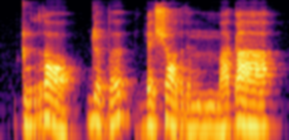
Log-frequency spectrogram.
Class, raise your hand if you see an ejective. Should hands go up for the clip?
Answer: no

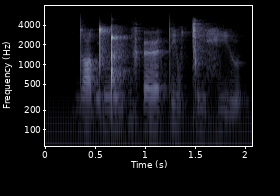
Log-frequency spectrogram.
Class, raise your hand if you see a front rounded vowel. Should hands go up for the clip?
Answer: yes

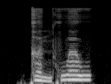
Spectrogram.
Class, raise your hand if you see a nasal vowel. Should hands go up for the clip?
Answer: no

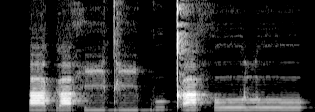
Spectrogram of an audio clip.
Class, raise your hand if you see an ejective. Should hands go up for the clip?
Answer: yes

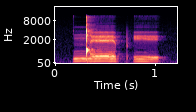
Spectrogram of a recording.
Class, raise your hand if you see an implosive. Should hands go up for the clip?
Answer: no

